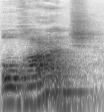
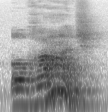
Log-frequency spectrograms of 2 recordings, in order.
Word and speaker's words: Orange: me next we have orang orang the spelling might be the same but the pronunciation is different then we have GB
